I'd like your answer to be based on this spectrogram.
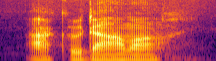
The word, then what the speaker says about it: Akudama: I'm doing Sigurd one in Akamuda Drive. – Akudama. – I know. – You fucking say it right.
